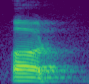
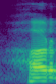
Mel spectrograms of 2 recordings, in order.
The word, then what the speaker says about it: hour: HOUR, और हर नहीं, ठीक है ना, और, तो वहाँ वो साइलेंट है।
